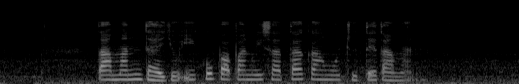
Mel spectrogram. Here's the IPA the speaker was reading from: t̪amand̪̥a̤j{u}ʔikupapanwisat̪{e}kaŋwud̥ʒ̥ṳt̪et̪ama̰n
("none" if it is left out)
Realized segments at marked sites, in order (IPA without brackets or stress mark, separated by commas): u, a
